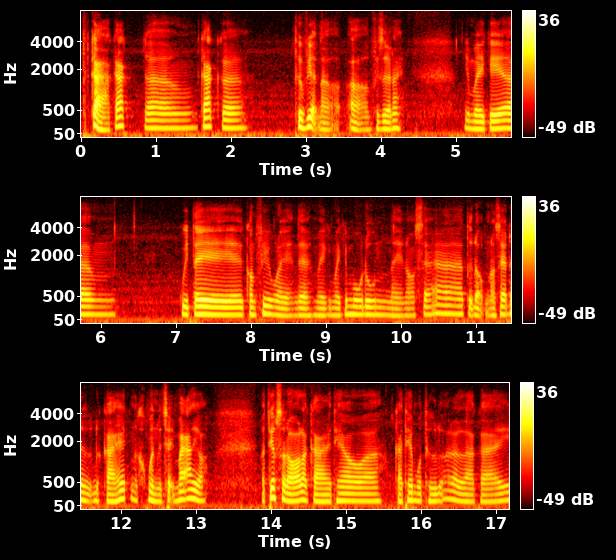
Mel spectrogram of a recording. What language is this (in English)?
Vietnamese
